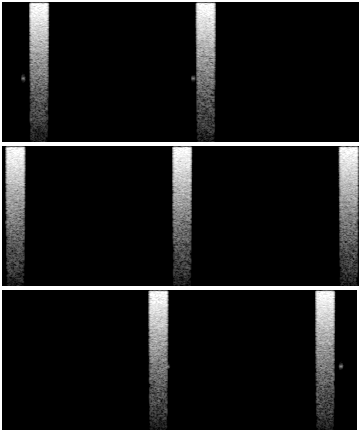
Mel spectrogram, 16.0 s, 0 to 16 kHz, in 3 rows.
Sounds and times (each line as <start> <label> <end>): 0.4 mask (noise) 0.8
2.9 mask (noise) 3.3
5.4 mask (noise) 5.8
7.9 mask (noise) 8.3
10.4 mask (noise) 10.8
12.9 mask (noise) 13.3
15.4 mask (noise) 15.8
